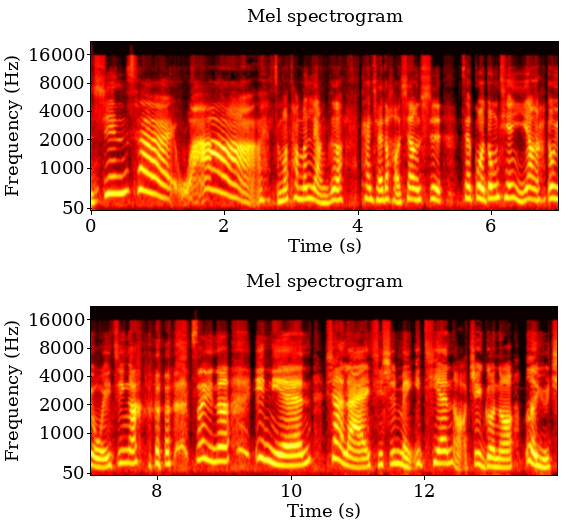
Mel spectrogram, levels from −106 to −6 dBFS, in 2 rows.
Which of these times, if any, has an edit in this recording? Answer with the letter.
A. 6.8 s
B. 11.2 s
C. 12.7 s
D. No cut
D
